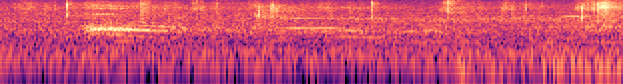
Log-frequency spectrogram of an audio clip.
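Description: A single short bird call, a caw, about half a second in, over steady low background noise.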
